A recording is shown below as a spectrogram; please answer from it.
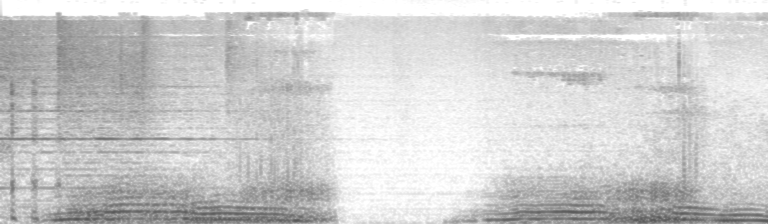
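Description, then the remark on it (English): Two long, loud snores separated by a quiet pause, each a deep, rattling rumble with harmonic buzz and a breathy, raspy texture across the inhale. “Close. That is snoring.”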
